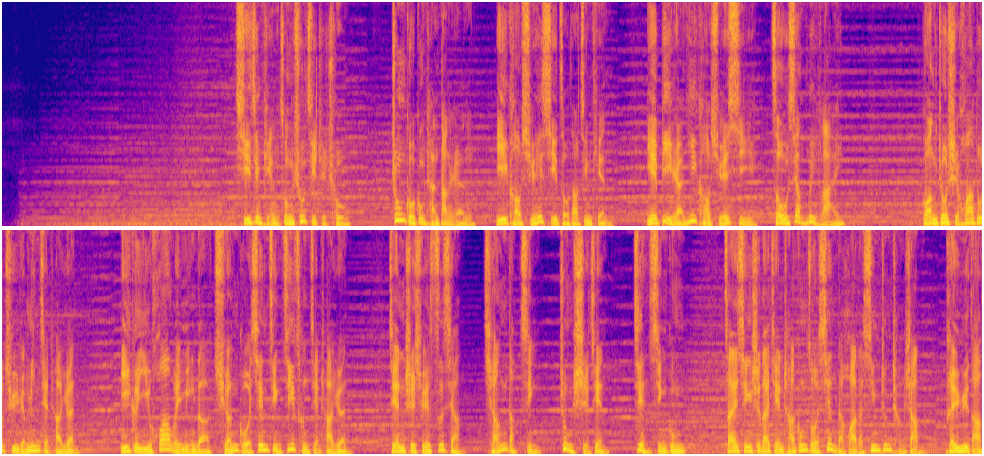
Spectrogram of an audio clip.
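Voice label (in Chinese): 男【专题片】; 五彩花园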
